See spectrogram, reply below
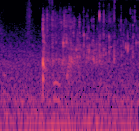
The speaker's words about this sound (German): Und dann gibst du Wasser aus der Thermoskanne hier in die Schälchen. Es ist noch warm.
